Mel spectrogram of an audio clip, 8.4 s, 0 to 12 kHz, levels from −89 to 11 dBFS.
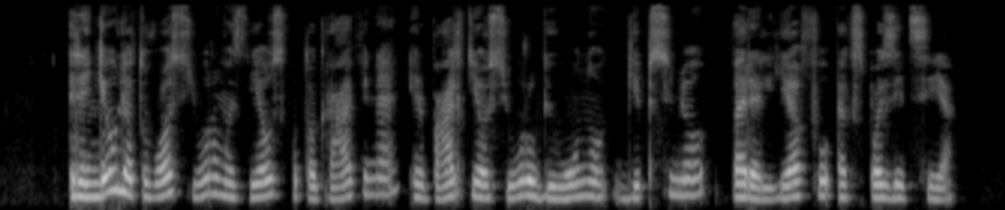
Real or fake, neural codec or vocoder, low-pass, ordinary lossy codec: fake; vocoder, 44.1 kHz, 128 mel bands every 512 samples, BigVGAN v2; 10.8 kHz; AAC, 48 kbps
